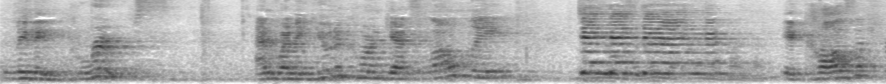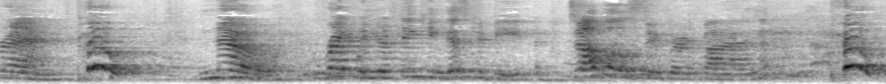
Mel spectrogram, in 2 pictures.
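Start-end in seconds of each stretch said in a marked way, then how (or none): 4.3-5.3 high chiming ding ding ding; sing-song chime. Acted. Reading a magic sound effect. 7.2-7.6 high, loud burst of magic; loud poof. Acted. Reading magic appearance sound. 12.9-13.2 high, loud burst of magic; loud poof. Acted. Reading magic appearance sound.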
